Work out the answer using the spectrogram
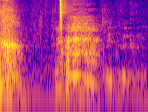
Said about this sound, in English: Our sound recordist is choking. Hang on a second. He's going away to cough. He's coughing. Bless. Oh, leaving the room to cough. So polite.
